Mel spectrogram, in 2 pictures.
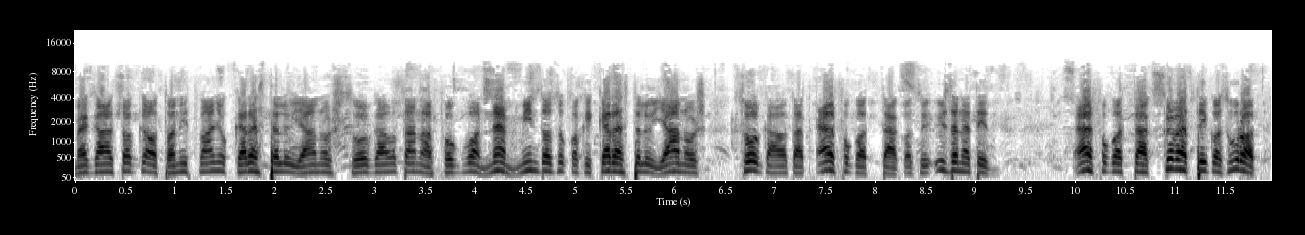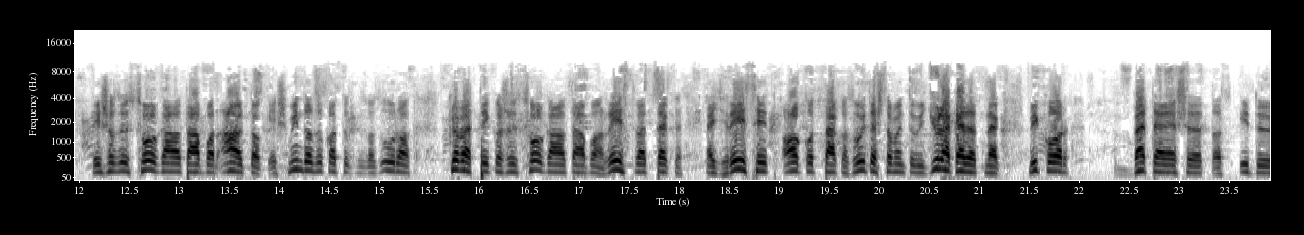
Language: Hungarian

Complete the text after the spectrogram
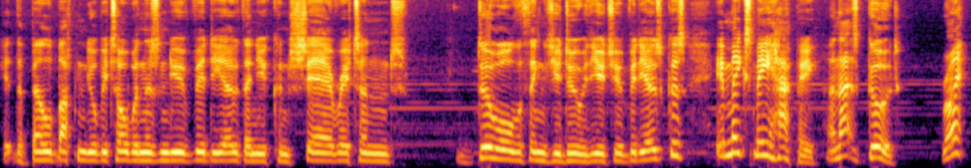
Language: English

